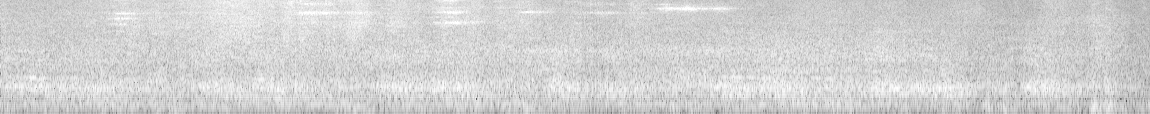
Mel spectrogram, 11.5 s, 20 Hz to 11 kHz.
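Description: N700 series Shinkansen pulling out of the station, its cars passing close by: a steady rush of wheels and running gear on the rails, with faint brief high squeals. The last car goes by near the end.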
